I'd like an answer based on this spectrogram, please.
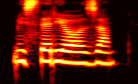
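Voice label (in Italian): "misteriosa", lingua sarda, fem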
